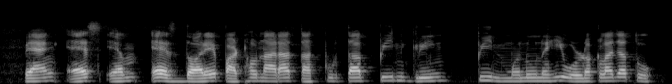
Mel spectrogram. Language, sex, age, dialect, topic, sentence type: Marathi, male, 25-30, Varhadi, banking, statement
